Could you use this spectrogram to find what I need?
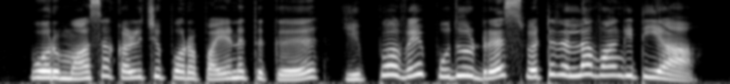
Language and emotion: Tamil, surprised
